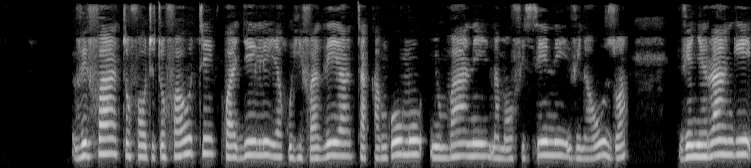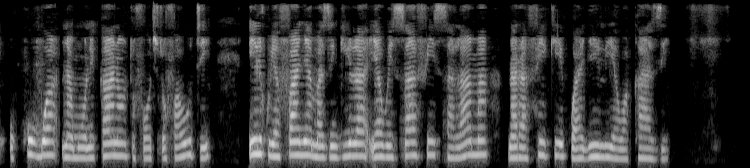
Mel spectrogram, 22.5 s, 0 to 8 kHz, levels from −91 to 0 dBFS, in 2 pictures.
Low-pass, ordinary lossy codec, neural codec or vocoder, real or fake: 7.2 kHz; AAC, 32 kbps; none; real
